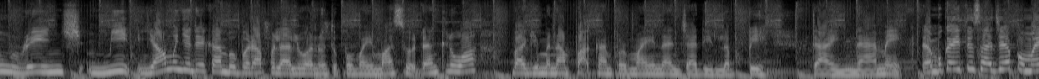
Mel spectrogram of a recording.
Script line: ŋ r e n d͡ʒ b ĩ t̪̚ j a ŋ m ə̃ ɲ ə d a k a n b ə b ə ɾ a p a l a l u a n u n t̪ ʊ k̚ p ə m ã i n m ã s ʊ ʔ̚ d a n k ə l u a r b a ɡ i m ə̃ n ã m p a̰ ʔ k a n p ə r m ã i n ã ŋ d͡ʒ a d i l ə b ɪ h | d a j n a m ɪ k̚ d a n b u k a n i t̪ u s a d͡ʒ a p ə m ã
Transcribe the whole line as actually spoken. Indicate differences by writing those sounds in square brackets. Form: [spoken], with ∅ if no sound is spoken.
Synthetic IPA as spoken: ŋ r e n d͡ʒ [m] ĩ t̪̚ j a ŋ m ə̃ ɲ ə d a k a n b ə b ə ɾ a p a l a l u a n u n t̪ ʊ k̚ p ə m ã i n m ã s ʊ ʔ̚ d a n k ə l u a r b a ɡ i m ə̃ n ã m p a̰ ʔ k a n p ə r m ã i n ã [n] d͡ʒ a d i l ə b ɪ h | d a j n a m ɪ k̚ d a n b u k a n i t̪ u s a d͡ʒ a p ə m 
